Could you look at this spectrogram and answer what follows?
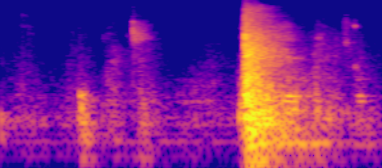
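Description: An oven door swung open to take out disposable pans of leftovers, a few faint knocks and rattles first, then a loud close clunk and rattle followed by fading scrapes.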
